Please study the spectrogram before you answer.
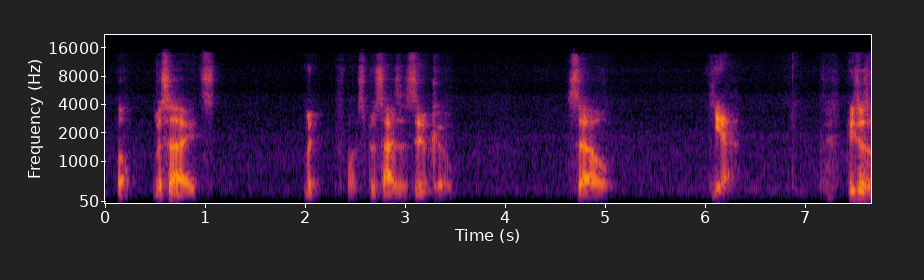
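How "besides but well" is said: plain reading voice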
